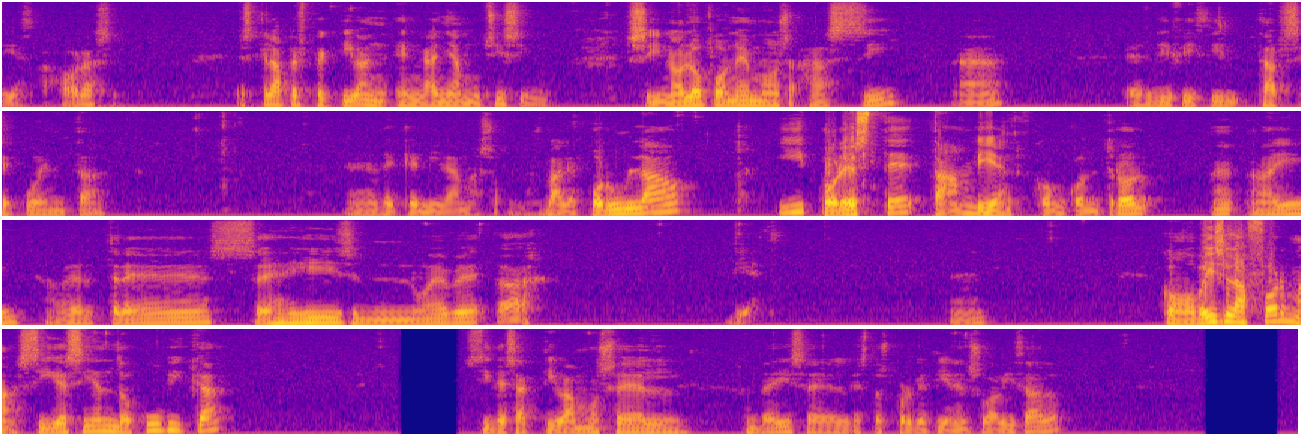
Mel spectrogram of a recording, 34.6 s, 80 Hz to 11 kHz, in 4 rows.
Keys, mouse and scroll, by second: 4.9-6.8 middle drag, 10.2-11.9 middle drag, 12.7-14.6 right drag, 14.0 e, 21.2 click, 22.4-26.3 middle drag, 24.1 scroll up 1, 25.2 Tab, 26.3 Tab, 26.6-28.5 middle drag, 29.5 click, 30.7-32.4 middle drag, 31.8 click, 32.5-34.3 middle drag.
